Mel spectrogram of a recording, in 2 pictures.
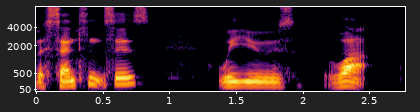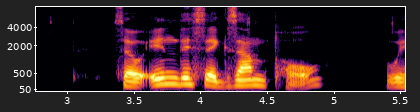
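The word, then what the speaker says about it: は: a hill Agana chart this symbol here you will see written as ha however in this context that we're going to talk about it's pronounced as Wow so when when to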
